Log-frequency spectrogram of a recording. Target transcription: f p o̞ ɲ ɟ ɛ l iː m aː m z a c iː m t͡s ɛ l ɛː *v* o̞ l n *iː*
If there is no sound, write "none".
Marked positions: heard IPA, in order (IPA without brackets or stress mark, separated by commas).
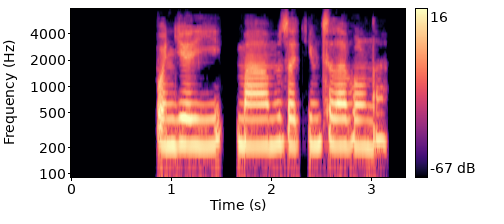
v, ɛː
